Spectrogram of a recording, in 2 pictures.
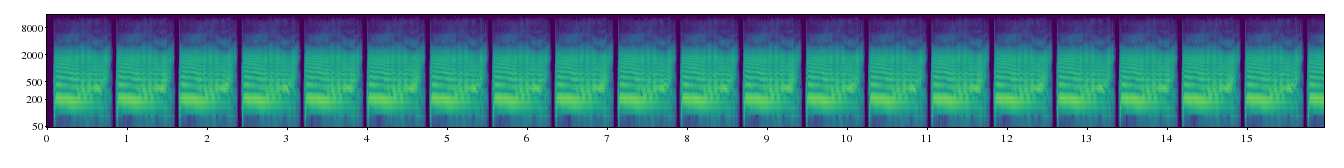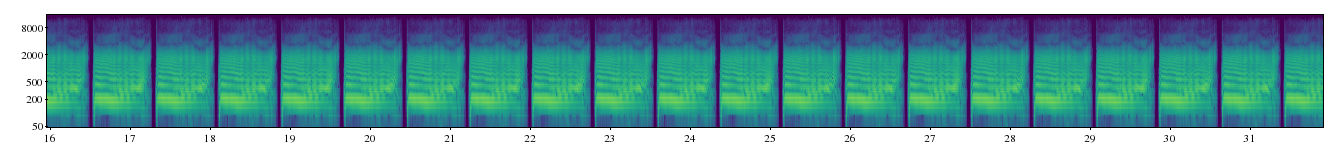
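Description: A short pitched sound clip looped over and over, about one repeat a second, each repeat the same, with a short gap between repeats.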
